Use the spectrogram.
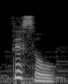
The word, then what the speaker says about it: thistle: The letter T is silent in some words, especially when it follows an S or is part of the STLE at the end. Thistle.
